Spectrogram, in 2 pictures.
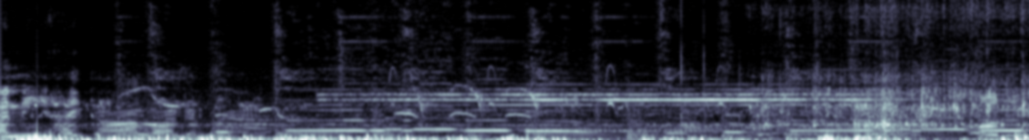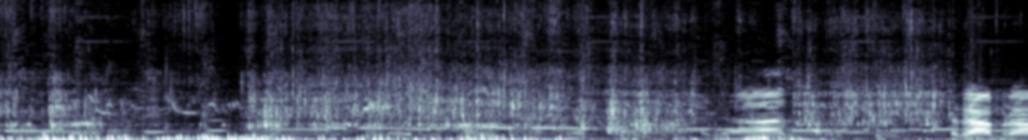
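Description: Water splashing as people bathe in a cold river, with continuous talking throughout and occasional birdsong above the steady sloshing.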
